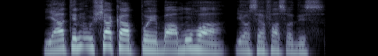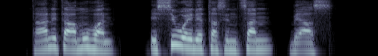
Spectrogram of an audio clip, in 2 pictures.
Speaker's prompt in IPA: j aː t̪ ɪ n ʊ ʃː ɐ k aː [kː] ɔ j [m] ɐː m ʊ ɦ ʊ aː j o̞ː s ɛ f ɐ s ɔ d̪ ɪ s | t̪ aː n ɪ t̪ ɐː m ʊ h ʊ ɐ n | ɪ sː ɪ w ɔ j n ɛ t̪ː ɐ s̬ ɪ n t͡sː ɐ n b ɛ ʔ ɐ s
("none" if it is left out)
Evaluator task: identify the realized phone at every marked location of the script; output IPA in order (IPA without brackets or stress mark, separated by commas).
pː, b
